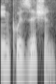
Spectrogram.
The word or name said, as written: inquisition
